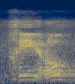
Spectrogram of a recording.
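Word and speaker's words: Chi Rho: Nah, jadi XP itu kalau XP bacanya dalam bahasa Yunani, X itu bacanya chi, P itu bacanya ro. Jadi kalau XP, chi ro bacanya adalah Christ, artinya adalah Jesus Christ.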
